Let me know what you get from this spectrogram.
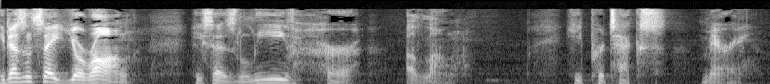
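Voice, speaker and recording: A man speaks at a very slow pace with long, frequent pauses. His medium pitch moves in very wide swings. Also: big swings in loudness. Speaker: pastor. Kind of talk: sermon. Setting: church congregation. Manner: casual, conversational with fillers; gets louder when passionate.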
